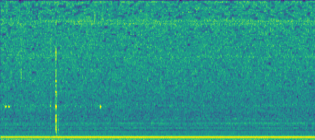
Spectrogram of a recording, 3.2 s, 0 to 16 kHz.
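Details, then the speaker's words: Loud steady transformer hum/buzz with pure mid tones from a powered ADA Digitizer 4 programmable digital delay bought at auction, stops when switched off; owner may open it to dampen the sound, cause not confirmed. "hear that that buzz this thing's buzzing like crazy it's so loud i might have to uh pull it apart and maybe try to figure out if i can somehow dampen that sound a little bit"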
